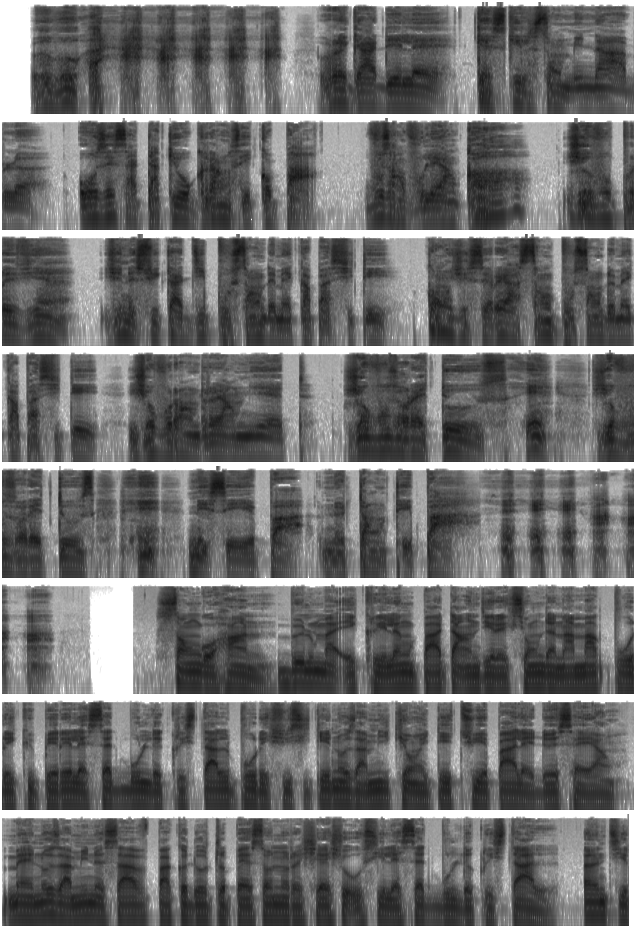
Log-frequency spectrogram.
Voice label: African French voice character, African French Male Voice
